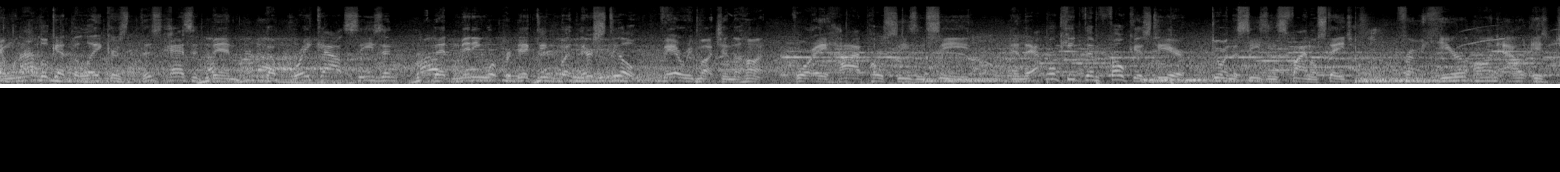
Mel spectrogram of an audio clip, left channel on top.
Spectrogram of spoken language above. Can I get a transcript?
when I look at the Lakers, this hasn't been the breakout season that many were predicting, but they're still very much in the hunt for a high postseason seed, and that will keep them focused here during the season's final stages. From here on out is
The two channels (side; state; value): right; silent; digital silence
